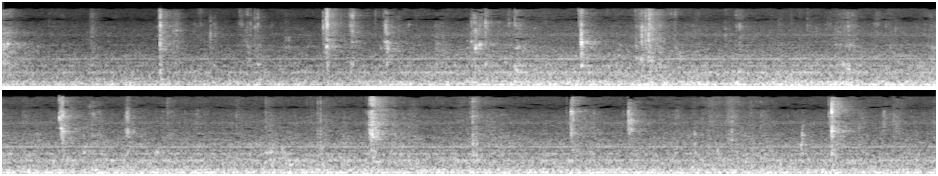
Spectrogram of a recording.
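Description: Quiet close-miked chewing: scattered sharp mouth clicks and smacks as a mouthful of food is eaten.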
